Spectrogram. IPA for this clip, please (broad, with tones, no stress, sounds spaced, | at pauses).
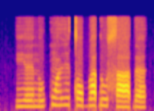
j eː˨ n u˦ kʷ ã˦ ɣ i˦ t ɔ˧ b a˦ ɗ u˧ s aː˨ ɗ ɛ˨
